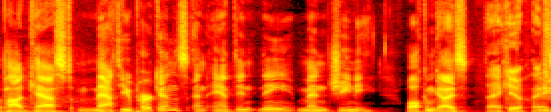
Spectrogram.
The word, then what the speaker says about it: Menghini: of the games and said, have they been pronouncing it wrong on TV? 'Cause my parents have told me. Yeah, it's Menghini. Menghini.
